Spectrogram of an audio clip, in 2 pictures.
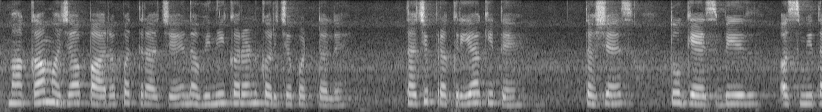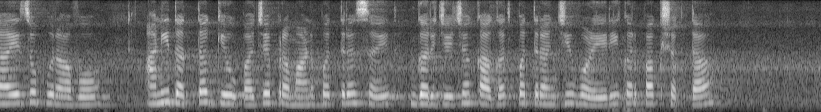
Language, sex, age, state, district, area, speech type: Goan Konkani, female, 30-45, Goa, Pernem, rural, read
